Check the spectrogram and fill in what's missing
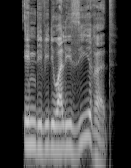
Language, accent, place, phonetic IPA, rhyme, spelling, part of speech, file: German, Germany, Berlin, [ɪndividualiˈziːʁət], -iːʁət, individualisieret, verb, De-individualisieret.ogg
- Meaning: second-person plural subjunctive I of individualisieren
